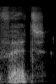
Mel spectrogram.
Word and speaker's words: Fett: in it fett my name is fett she says i say the last name wrong it's not as in it's fett which is correct yeah anyway are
